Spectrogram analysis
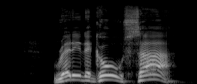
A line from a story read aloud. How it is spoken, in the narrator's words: he shouted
